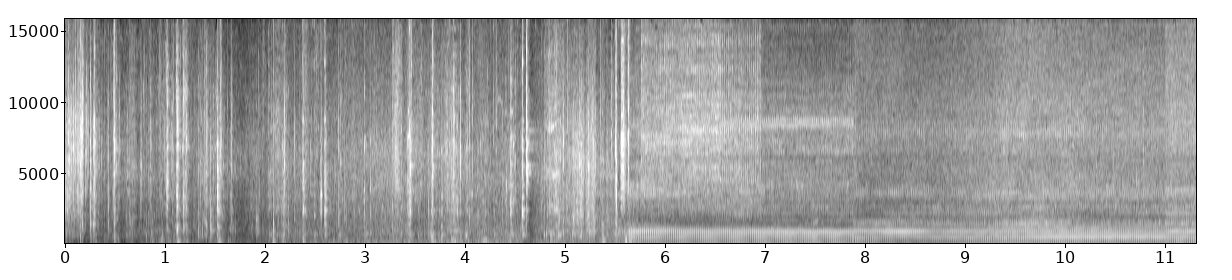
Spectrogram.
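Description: An old air compressor rigged up for bleeding the brakes on a British Corvette ZR-1 starts about halfway through and runs as a loud, steady motor drone with a mechanical whine, after a stretch of clanking workshop handling noise.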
